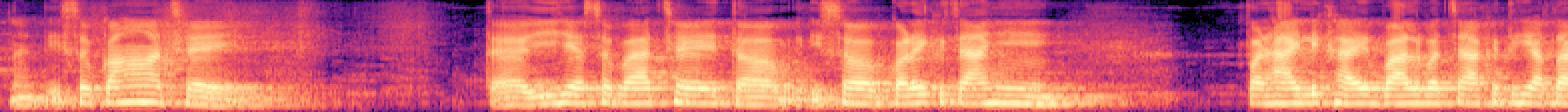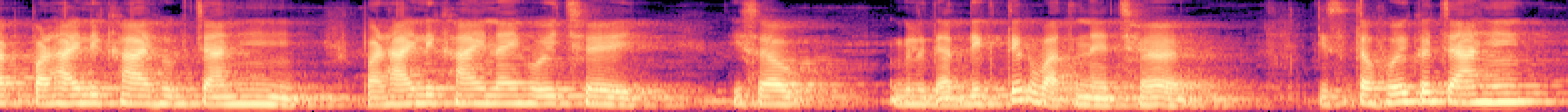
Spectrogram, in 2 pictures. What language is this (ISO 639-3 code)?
mai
